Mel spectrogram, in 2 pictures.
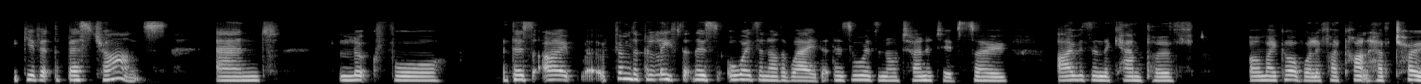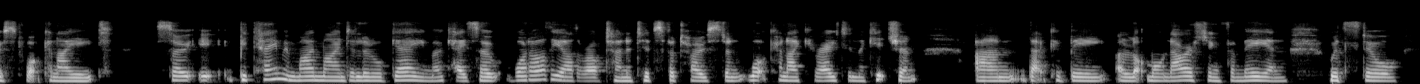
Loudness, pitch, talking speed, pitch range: -19 LUFS, 190 Hz, 175 wpm, 175-205 Hz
